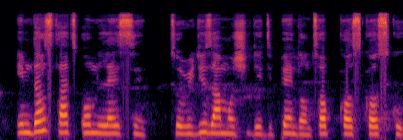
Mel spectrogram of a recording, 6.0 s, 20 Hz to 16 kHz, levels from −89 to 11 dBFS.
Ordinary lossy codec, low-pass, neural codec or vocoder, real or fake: AAC, 48 kbps; 10.8 kHz; none; real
